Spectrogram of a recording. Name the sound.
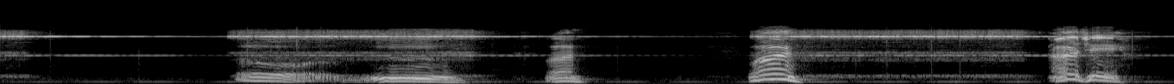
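telephone bell ringing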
